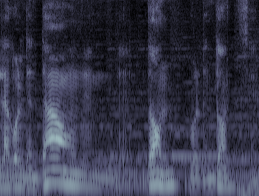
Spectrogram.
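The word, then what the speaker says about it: Golden Dawn: una búsqueda en la Golden Down, en Don, Golden Don se pronuncia.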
